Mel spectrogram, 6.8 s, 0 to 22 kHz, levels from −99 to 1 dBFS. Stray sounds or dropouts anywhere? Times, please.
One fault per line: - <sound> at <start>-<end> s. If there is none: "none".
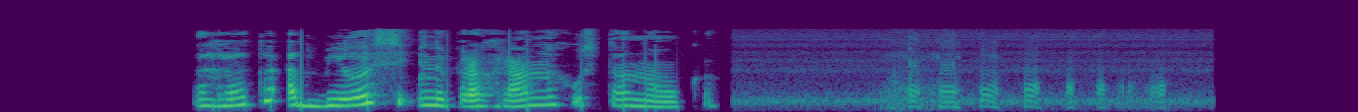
- laugh at 4.4-5.9 s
